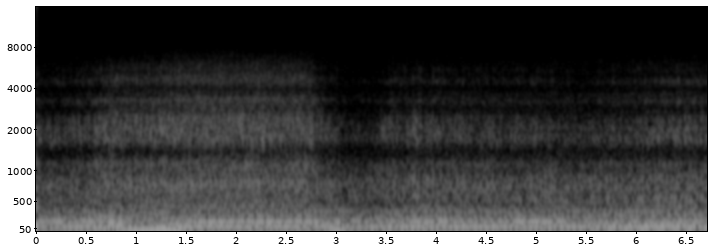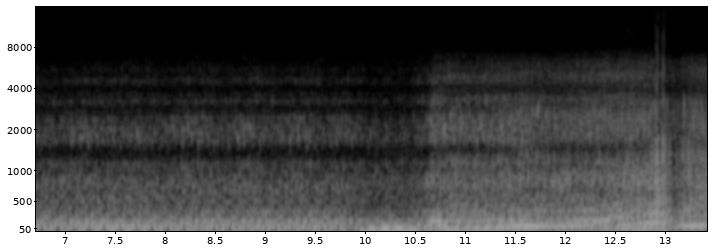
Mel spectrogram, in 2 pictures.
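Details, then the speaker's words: 2009 Dodge Ram 5.7 HEMI V8 replacement engine, just past 500, first start after a Flowmaster Outlaw stainless dual exhaust replaced the Banks Monster system: deep, even V8 burble at idle with two clean throttle blips; strong, healthy, no rattles or leaks. "Yeah, it's a bit more aggressive, but it's deceiving. The Banks exhaust was just loud all the time. The Flowmaster exhaust here is only loud when you're on it."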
